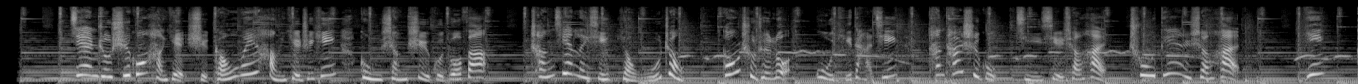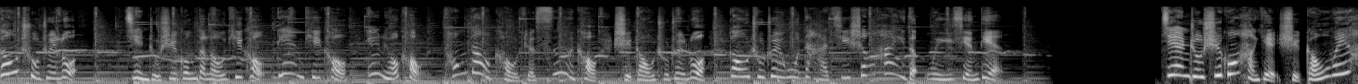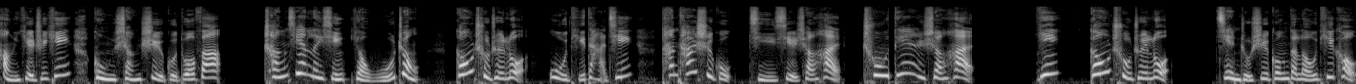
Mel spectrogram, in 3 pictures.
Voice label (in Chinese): 建筑工地宣传 轻松; 建筑工地宣传文体mg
